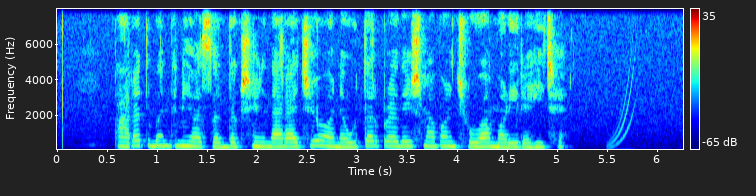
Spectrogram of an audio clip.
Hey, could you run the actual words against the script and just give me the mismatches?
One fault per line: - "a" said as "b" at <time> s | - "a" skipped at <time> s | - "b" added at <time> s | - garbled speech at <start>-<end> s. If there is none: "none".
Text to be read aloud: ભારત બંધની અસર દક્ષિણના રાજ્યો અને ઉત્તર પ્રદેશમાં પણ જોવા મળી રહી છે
none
